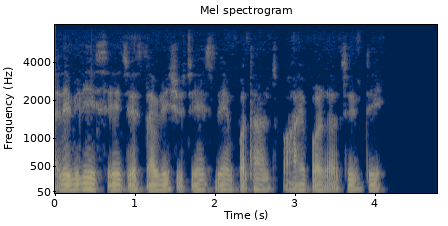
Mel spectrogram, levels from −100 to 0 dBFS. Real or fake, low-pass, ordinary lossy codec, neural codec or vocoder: real; none; none; none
